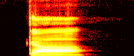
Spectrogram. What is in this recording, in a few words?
"gaa3", Cantonese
